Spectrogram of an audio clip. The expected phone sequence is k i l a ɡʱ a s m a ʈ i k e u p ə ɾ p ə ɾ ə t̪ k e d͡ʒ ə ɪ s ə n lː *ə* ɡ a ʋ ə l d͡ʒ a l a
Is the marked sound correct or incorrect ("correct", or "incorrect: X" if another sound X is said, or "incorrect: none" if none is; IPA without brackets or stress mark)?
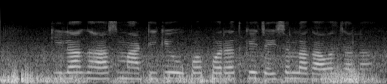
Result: correct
